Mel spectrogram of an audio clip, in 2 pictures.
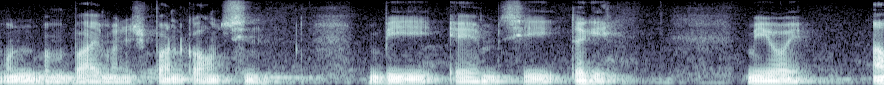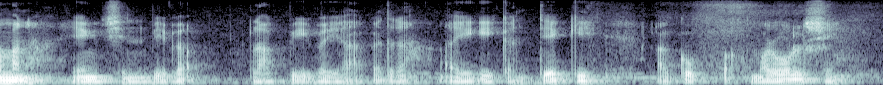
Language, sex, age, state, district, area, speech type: Manipuri, male, 60+, Manipur, Churachandpur, urban, read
